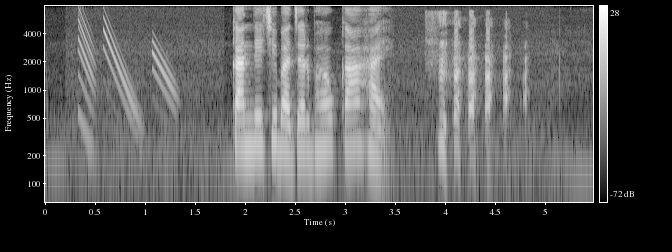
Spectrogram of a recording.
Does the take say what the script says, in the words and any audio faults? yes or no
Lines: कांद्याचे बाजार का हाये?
no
